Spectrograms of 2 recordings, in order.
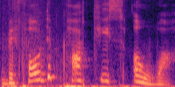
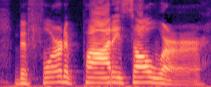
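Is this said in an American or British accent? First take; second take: British; American. First: It is spoken in a British English accent. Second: It is spoken in an American English accent. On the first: "мабуть, британський акцент" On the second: "Чи вони кажуть"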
